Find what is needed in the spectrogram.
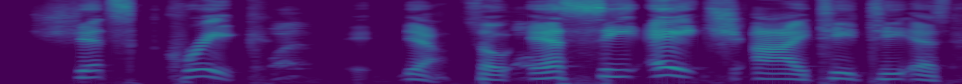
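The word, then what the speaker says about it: Schitt's: okay but i've been watching the show and it's spelled s-c-h-i-t-t-s it's shit's creek yeah so s-c-h-i-t-t-s it's it's the name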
